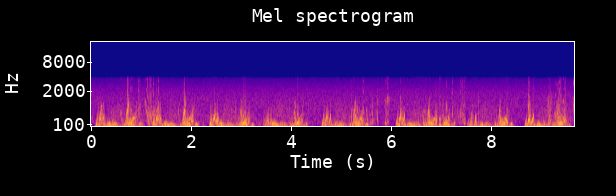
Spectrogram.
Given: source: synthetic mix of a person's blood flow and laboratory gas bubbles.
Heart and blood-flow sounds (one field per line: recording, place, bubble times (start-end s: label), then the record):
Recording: Doppler ultrasound of blood flow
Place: precordium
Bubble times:
0.32-0.49 s: bubbles
0.58-0.85 s: bubbles
0.91-1.42 s: bubbles
4.91-4.98 s: bubbles
5.20-5.79 s: bubbles
5.85-6.03 s: bubbles
6.51-6.75 s: bubbles
6.87-7.03 s: bubbles
7.08-7.52 s: bubbles
9.11-9.67 s: bubbles
From the record:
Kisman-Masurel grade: 332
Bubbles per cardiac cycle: rolling drumbeat, 9 or more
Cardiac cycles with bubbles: 50 to 99%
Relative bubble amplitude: moderate (0.250 to 0.450)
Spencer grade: 3 (all of the cardiac periods contain showers or single bubble signals, but not dominating or overriding the cardiac motion signals)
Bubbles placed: only in the low amplitude regions of the cardiac cycle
